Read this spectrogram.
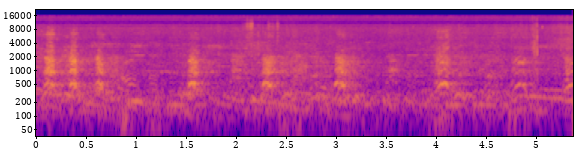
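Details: Amba, a Labrador Retriever, at Freedog defence training, giving quieter quick barks in short clusters, with human voices talking beneath them.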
